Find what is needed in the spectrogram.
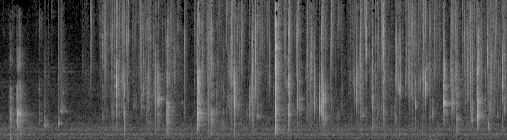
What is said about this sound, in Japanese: シャンプーも一度手でよくなじませてから空気を入れるように泡立てていきますね。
